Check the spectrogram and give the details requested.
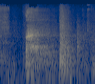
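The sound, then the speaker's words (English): A door inside a renovated old rectory slams shut with a sharp, heavy thud, followed about half a second later by a second softer knock as it settles, with no one talking. “Let's close the door, turn on the lights.”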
